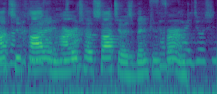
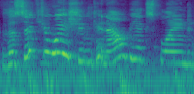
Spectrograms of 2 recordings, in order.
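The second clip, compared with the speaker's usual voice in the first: higher, louder and slow, almost shouting; high excited declaration; 8 semitones higher, 6 dB louder, slower than usual. Acted. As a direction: announce it high and loud, deliberately. Voices excited character.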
